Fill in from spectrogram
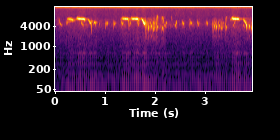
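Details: A crested tit calls to establish its territory before nesting season in old Scots pine forest in the Scottish Highlands: thin, high trilled calls in quick bursts and short downslurred notes about every 1.5 seconds, with faint hiss.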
